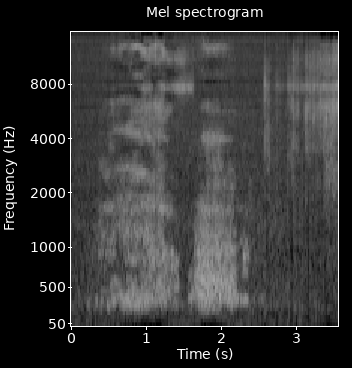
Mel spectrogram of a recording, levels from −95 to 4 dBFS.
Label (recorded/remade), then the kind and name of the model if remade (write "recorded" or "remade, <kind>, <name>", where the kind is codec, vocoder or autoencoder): remade, autoencoder, DAC-VAE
